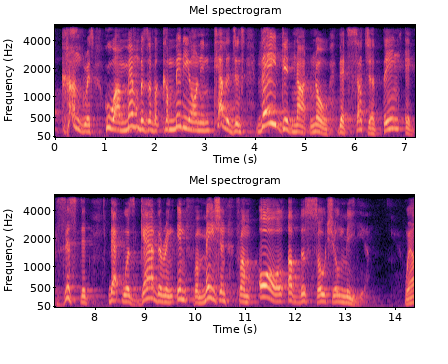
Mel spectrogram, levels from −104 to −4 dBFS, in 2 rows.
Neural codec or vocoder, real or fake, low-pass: none; real; 5.4 kHz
